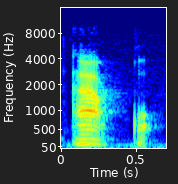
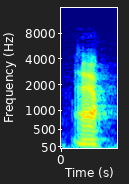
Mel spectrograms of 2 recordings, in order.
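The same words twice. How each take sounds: First: The final q ends with a slight release echo. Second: The final q has no audible release echo. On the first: The speaker calls it right. "it's a very slight echo" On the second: The speaker calls it wrong. "if you try to say it without the slight echo, you cannot complete the sound"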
